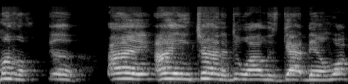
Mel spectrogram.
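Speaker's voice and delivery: high-pitched, angry cursing voice. Retelling a long walk on a trip: imitating mom cussing out. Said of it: "My mom cussed me the f-, out".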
